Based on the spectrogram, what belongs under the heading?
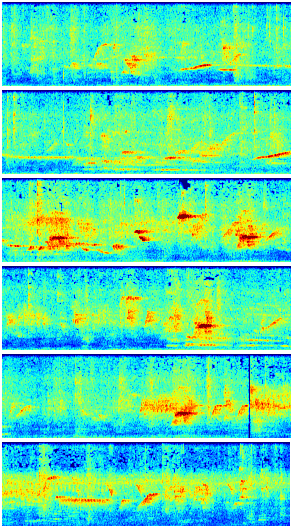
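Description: Small caged songbirds chirping, with short whistled calls that slide in pitch, and wing flutters. A low rumble underneath stops about five seconds before the end.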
